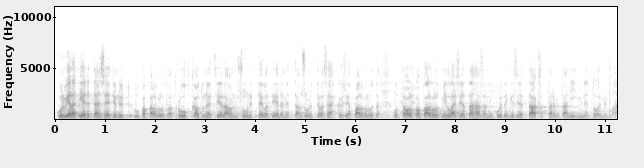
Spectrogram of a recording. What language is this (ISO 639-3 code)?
fin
